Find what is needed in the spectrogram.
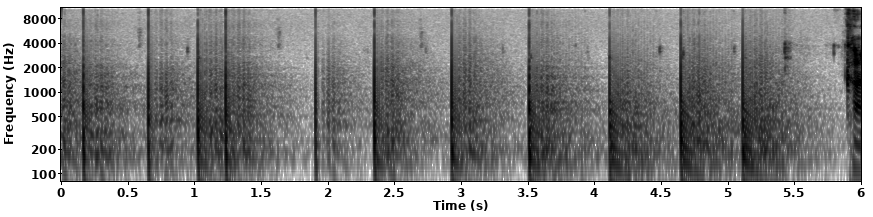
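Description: A synthesized percussive hit from NI Massive, played over and over about twice a second. Each hit is a sharp attack with a falling pitch and a gritty, reverb-tailed decay. The decay length varies from hit to hit because key velocity controls the amp envelope's decay: harder key presses ring longer.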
